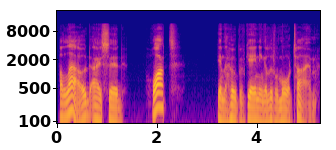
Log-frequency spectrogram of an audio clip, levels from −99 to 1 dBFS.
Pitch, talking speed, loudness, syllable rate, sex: 105 Hz, 150 wpm, -21 LUFS, 4.2 syllables/s, male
